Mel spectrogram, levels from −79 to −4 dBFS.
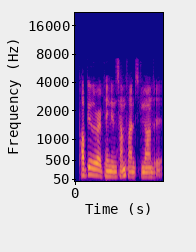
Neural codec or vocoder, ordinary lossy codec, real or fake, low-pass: codec, 16 kHz, 1 kbps, FunCodec, trained on Chinese and English, 50 frames a second; AAC, 32 kbps; fake; 7.2 kHz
